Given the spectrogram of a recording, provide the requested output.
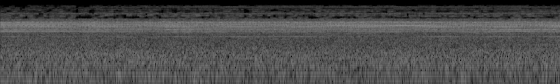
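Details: Vintage McGraw Edison box fan after motor bearing cleaning, switch tightened and cage screw replaced, repair complete: steady even airy whoosh with faint constant high hum, no ticks or rattles; running healthy.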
